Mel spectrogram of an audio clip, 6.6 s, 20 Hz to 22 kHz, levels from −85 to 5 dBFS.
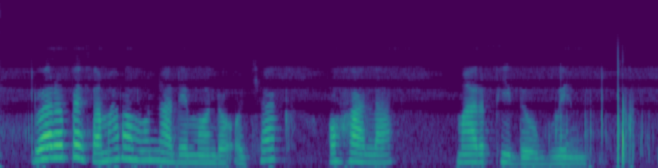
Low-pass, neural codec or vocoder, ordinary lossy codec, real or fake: none; vocoder, 44.1 kHz, 128 mel bands every 256 samples, BigVGAN v2; none; fake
